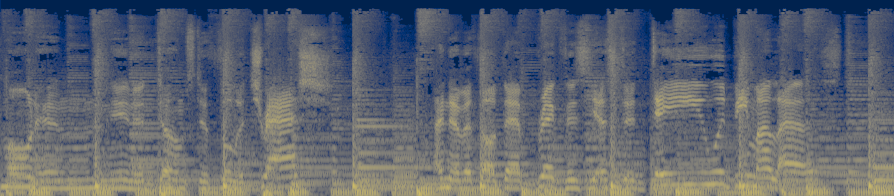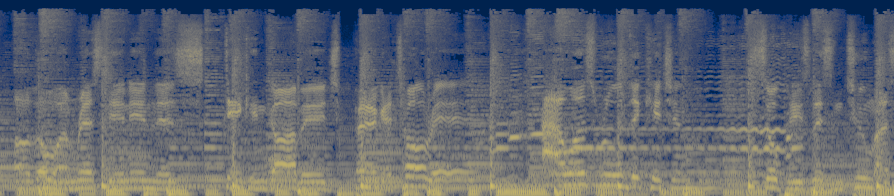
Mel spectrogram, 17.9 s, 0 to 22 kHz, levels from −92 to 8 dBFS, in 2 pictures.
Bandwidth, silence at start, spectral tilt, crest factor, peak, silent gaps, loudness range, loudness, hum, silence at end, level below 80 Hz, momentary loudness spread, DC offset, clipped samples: 18 kHz; 0 s; -5 dB/octave; 18 dB; 0 dBFS; none; 2 LU; -19 LUFS; none; 0 s; -26 dBFS; 5 LU; under 0.1%; under 0.1%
